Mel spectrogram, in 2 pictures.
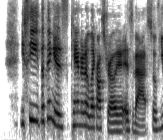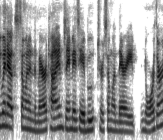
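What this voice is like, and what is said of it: Slight Canadian twang. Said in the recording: “You do have like kind of ... a twang, right, in my accent or something. ... Yeah, you do have a little bit of a twang, but it's more like about. Like you pronounce the U more than most”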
